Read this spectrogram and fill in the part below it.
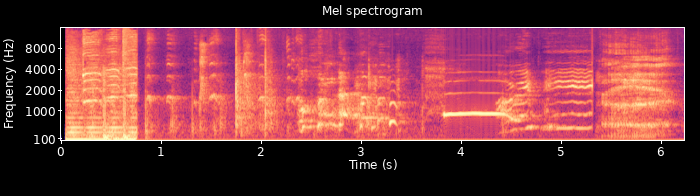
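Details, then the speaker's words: A woman burping in a compilation of her burps: a loud, low, rumbling burp, then brief voiced sounds and a short vocal squeal; she apologizes for burping in every video. "oh my god I apologize can I not go a video without burping solid"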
